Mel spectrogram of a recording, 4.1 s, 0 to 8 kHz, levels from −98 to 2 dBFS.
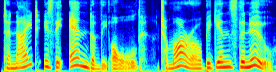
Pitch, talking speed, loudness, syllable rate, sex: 210 Hz, 160 wpm, -17 LUFS, 4.0 syllables/s, female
